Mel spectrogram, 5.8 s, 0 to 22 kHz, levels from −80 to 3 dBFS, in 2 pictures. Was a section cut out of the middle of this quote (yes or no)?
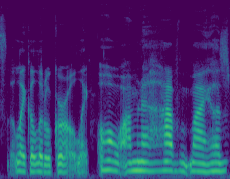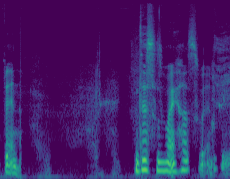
no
